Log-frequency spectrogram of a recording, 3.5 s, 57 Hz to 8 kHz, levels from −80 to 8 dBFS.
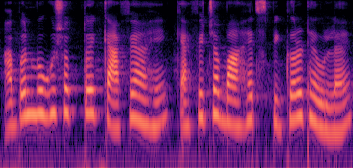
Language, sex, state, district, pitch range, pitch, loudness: Marathi, female, Maharashtra, Solapur, 210-275 Hz, 235 Hz, -17 LUFS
